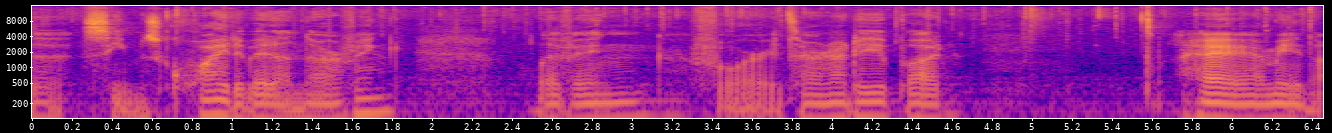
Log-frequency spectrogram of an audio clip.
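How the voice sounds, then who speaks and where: A man playing an easygoing, centuries-old demon who was once human, speaking gently and casually to the listener in an intimate audio roleplay. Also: fairly low pitch, creaky, a little hiss or hum. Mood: matter-of-fact, wistful. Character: easygoing two-century-old male demon, formerly human, reassuring and teasing.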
